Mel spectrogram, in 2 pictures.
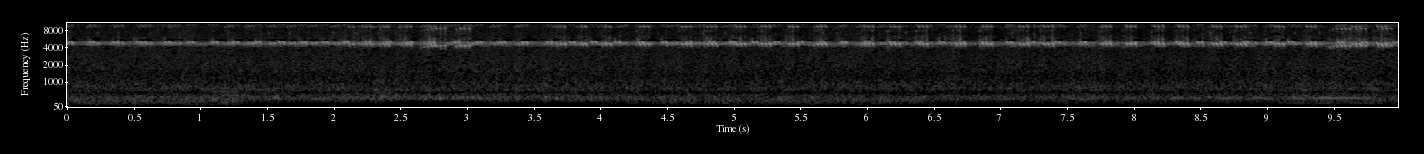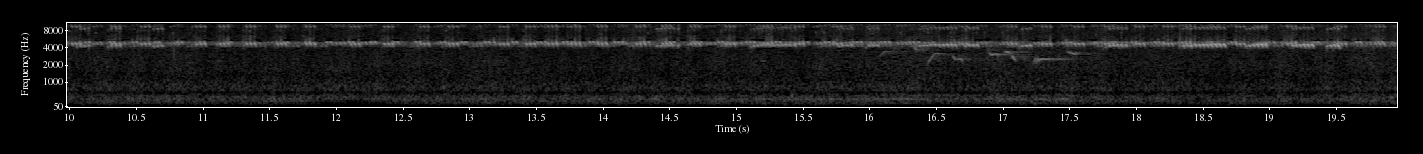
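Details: High, fast-pulsing grasshopper chorus from a flowery prairie meadow, steady and shrill, with a few brief chirpy notes breaking in near the end.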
